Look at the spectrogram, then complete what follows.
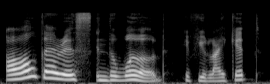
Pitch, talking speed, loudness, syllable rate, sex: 215 Hz, 220 wpm, -15 LUFS, 4.9 syllables/s, female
